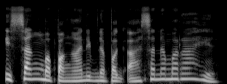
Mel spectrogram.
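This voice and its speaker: A woman's voice: mid-range voice, lively intonation, quick pace, dry recording, clean studio sound. A woman storyteller reading a scripted romance story in a dramatic narrating style.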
